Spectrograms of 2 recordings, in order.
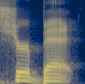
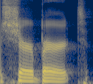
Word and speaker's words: sherbet: There is no R in the BERT part. It's It's sherbet. That's how you actually spelled it. It's never been sherbbert, but for some reason we call it sherbbert.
